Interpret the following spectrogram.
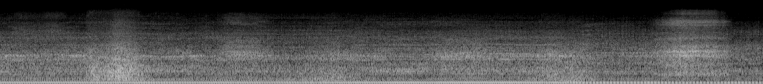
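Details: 2020 Can-Am Spyder F3T after a no-start condition, in 50 mph gusty wind, 15 February: even low rumble at a steady speed with no miss or knock. Normal idle after the fix; owner credits cleaning and tightening the connections.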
